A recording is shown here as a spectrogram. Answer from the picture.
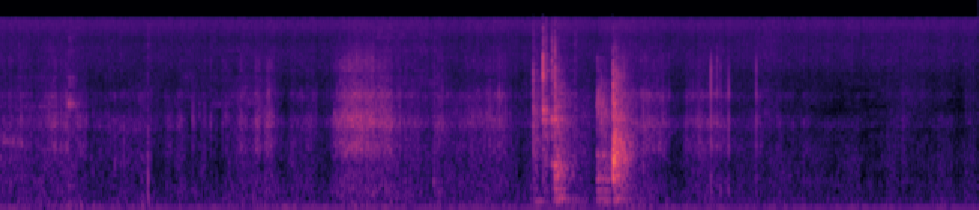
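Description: Faint rustling of fingers and a wide-tooth comb working through curled hair, with a soft swell of rustle about two seconds in. A brief wordless vocal sound comes twice around the four-second mark.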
